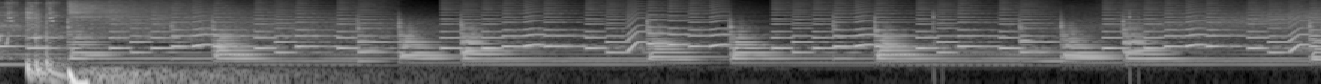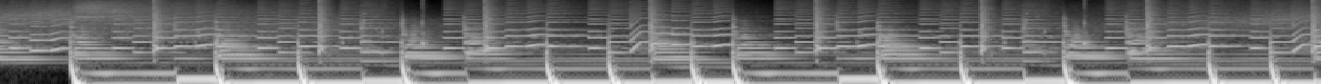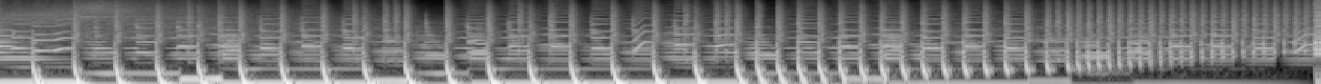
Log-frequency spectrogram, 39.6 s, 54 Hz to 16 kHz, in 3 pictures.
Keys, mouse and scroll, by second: 1.2-3.5 shift+drag, 4.1 scroll up 1, 4.3 Tab, 5.3-6.2 scroll up 16, 6.3 middle click, 6.7-7.1 scroll up 1, 7.1 middle click, 7.4 Tab, 7.8-8.2 scroll up 2, 8.2-9.6 middle drag, 9.6 click, 10.6 click, 11.5-13.1 right drag, 13.1 click, 14.1 `, 14.9-15.2 scroll down 5, 15.3 click, 15.6-16.3 scroll down 3, 16.3-17.1 scroll down 4, 17.1-20.3 scroll down 3, 22.7-25.7 scroll down 1, 29.3 click, 30.0-30.5 scroll up 3, 30.5 shift+middle click, 31.1 scroll up 1, 31.2 Tab, 31.7 click, 31.8 2, 32.0 click, 33.2 click, 34.7 3, 34.9 click, 35.8 shift+s, 36.2 Tab, 36.5 shift+a, 38.6 scroll up 2, 38.7 Tab, 39.3 shift+middle click.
